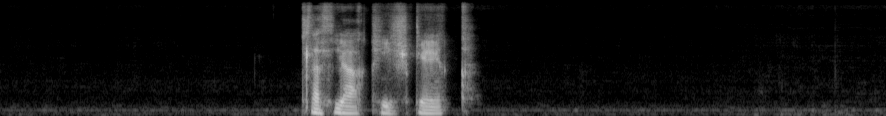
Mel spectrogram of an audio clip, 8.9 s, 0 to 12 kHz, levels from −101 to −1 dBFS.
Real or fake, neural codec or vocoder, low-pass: fake; codec, 44.1 kHz, 2.6 kbps, SNAC; 10.8 kHz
